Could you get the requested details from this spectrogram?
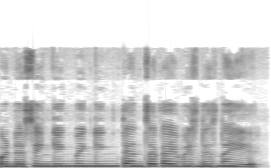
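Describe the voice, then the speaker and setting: A woman's voice: sits high, completely flat delivery, brisk, mellow, close to an everyday voice. A woman voicing a frightened young son-in-law who nervously pleads his case while she retells a TV serial episode.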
